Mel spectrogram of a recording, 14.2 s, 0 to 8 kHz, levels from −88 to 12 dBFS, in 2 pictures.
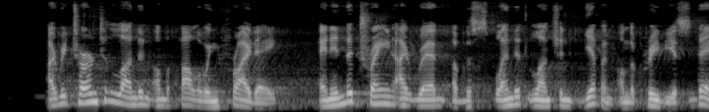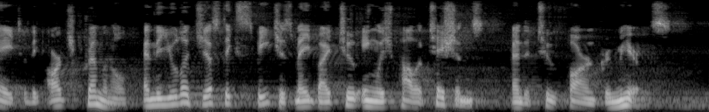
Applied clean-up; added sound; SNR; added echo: none; none; none; reverberation time 1.6 s.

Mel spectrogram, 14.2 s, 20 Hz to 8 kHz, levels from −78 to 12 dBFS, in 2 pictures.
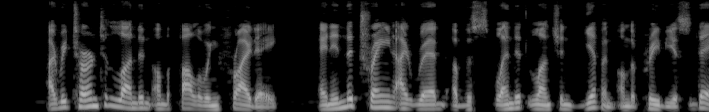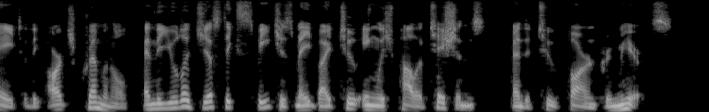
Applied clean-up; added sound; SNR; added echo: none; none; none; none.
